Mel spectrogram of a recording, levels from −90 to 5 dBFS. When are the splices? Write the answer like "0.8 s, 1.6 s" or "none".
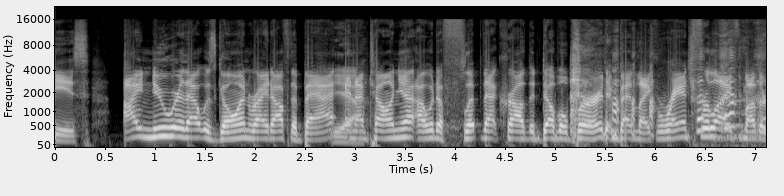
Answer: none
